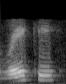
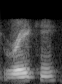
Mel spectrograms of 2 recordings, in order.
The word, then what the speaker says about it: Reiki: This might not take place until Thursday, but Reiki, I mispronounced it, Reiki.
